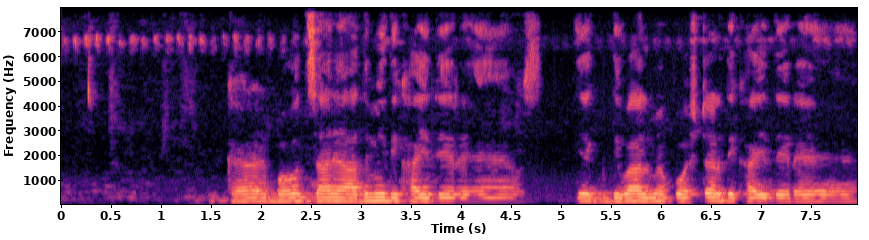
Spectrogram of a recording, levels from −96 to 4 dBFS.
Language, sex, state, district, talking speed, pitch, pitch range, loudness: Hindi, male, Jharkhand, Jamtara, 115 wpm, 140 Hz, 140-145 Hz, -17 LUFS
